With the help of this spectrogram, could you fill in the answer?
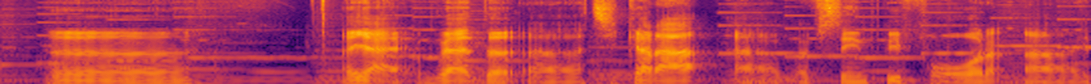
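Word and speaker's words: chikara: Uh yeah, we had uh chikar we've seen before uh it means uh power strength accent on the last syllable uh force strength uh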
